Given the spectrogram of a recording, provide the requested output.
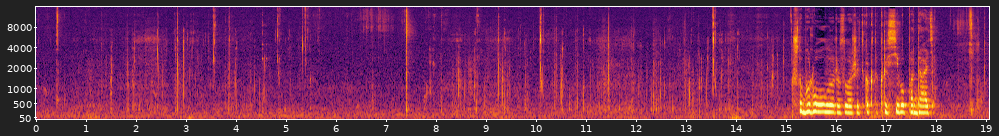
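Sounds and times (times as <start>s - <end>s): person chewing food: 0.4s - 5.7s, 6.4s - 15.1s, 18.3s - 19.0s.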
